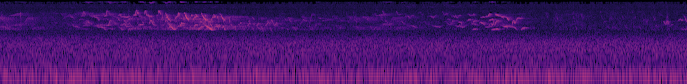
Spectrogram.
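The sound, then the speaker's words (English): A ruby-crowned kinglet sings two bursts of high, rapid, tumbling notes, the second somewhat fainter, over a steady rushing background noise with no one talking. “There's the ruby-crowned kinglet.”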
